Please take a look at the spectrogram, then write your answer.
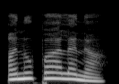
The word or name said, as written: ಅನುಪಾಲನ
